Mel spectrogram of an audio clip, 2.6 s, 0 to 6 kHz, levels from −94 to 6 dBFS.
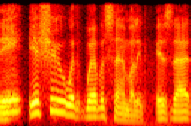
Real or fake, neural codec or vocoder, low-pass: fake; codec, 16 kHz in and 24 kHz out, 0.4 kbps, LongCat-Audio-Codec, fine tuned four codebook decoder; 5.4 kHz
